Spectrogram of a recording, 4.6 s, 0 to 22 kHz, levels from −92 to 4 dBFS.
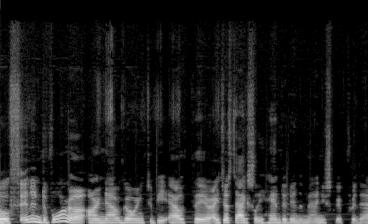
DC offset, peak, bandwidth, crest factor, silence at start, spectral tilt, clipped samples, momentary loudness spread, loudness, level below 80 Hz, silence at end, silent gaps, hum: under 0.1%; -2 dBFS; 16 kHz; 18 dB; 0 s; -6.5 dB/octave; under 0.1%; 10 LU; -20 LUFS; -52 dBFS; 0 s; none; none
